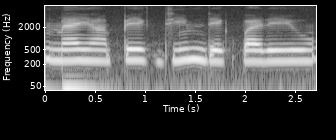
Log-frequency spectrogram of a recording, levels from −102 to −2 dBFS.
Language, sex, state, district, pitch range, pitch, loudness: Hindi, female, Delhi, New Delhi, 240-255 Hz, 245 Hz, -15 LUFS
